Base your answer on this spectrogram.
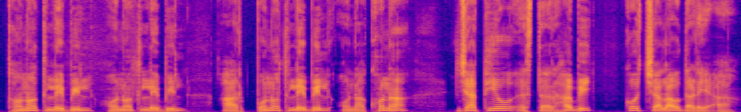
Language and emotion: Santali, neutral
